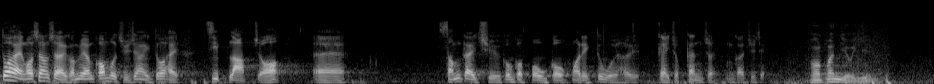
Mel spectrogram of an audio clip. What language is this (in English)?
Cantonese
